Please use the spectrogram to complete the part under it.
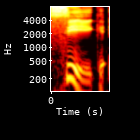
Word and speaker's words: Sieg: How do I pronounce Maddie's last name? Because Sieg. – God, it's Sieg. It's Sieg. Okay. Mm-hmm. Clarification, college tennis fan. Sieg, we now know officially, and I have a feeling we're going to be saying that name a bunch.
